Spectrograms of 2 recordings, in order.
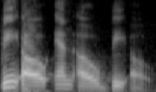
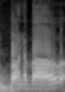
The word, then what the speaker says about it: bonobo: There are two ways of pronouncing the name. It's B-O-N-O-B-O. You can do bonobo or bonobo. I like bonobo, actually.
